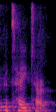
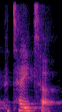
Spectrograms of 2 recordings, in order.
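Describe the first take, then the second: First: The first syllable has a full O vowel. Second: The first syllable has a reduced vowel. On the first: The speaker calls it right. "this O, it's still in the original sound" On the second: The speaker calls it wrong. "I don't say potato"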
